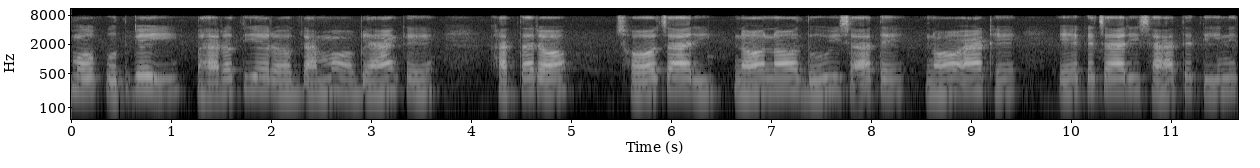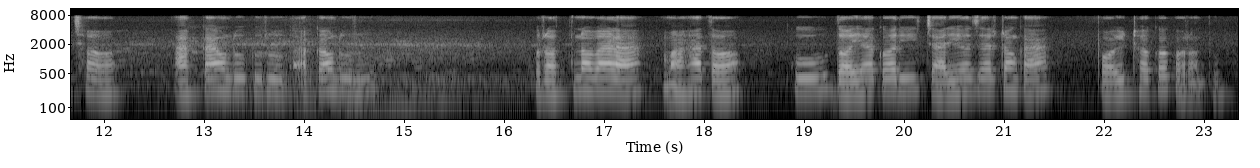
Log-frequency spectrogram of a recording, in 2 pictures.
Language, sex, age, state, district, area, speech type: Odia, female, 45-60, Odisha, Kendujhar, urban, read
